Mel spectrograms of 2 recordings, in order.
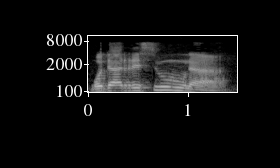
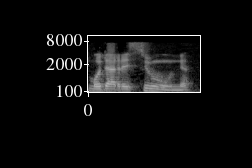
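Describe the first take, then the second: First: It is said at a normal, careful pace. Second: It is said fast, with the ending clipped.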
